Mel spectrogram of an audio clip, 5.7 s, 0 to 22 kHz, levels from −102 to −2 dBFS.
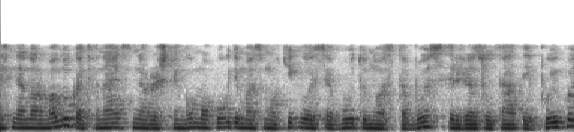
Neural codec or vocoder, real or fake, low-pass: none; real; 5.4 kHz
